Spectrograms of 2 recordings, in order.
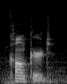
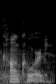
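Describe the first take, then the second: First: It is said with the local residents' pronunciation. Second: It is said with an out-of-town pronunciation. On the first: The speaker lives in the town. "people that live there would call it Concord" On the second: The speaker is from out of town. "anyone from out of town would call it Concord"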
